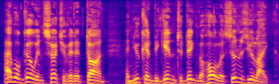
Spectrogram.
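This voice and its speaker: A man's voice: mid-range voice, expressive, quick pace, no echo, natural voice. A man voicing a brave, cheerful young princess who speaks eagerly and reassuringly, in a storybook reading. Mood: eager reassurance.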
